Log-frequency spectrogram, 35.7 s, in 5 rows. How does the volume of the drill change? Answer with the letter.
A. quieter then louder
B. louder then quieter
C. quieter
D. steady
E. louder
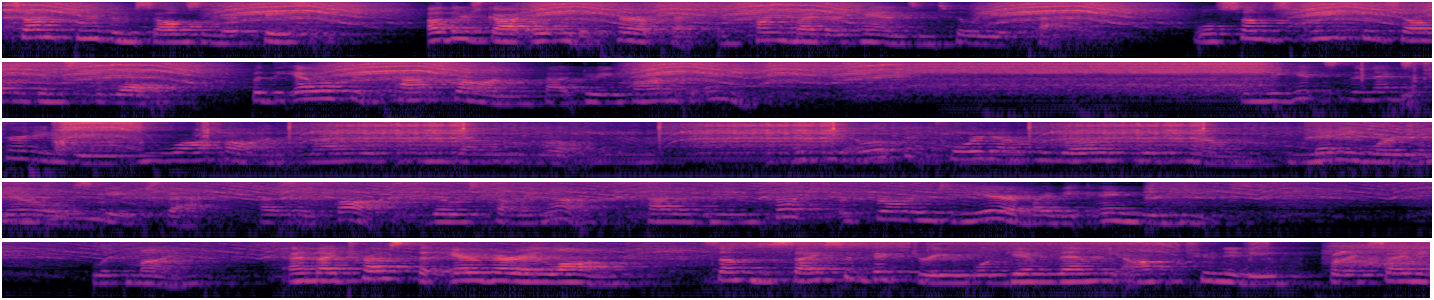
C.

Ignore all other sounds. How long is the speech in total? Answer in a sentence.
You can hear the speech for 31 seconds altogether.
